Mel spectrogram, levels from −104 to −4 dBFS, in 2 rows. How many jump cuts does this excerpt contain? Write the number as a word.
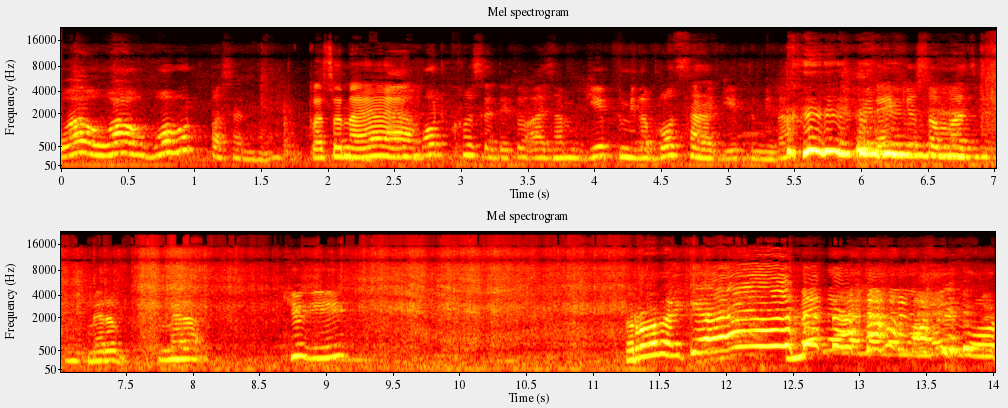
zero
